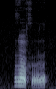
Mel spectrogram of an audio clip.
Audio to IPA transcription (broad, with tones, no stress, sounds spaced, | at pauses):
ð õ˥˩ x u˩˧ l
